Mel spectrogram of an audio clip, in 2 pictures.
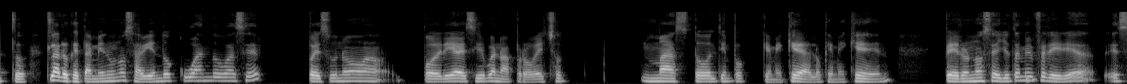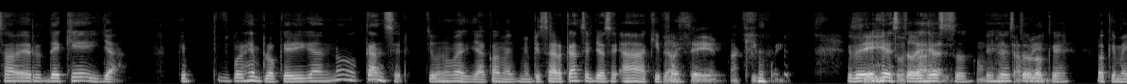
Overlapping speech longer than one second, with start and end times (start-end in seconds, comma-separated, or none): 19.7-21.9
